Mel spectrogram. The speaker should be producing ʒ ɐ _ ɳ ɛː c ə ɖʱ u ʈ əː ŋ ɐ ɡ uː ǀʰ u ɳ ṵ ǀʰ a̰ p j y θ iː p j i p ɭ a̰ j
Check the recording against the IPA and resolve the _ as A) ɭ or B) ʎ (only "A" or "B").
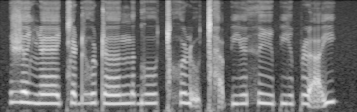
B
